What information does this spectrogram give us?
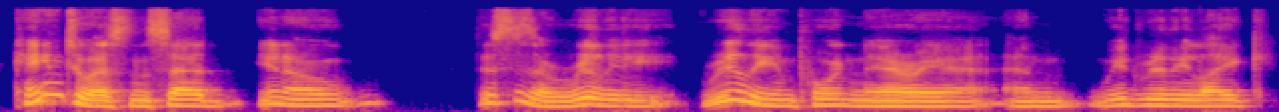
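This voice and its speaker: Soft-toned older Irish man. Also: on the high side. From Ireland. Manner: thoughtful, halting with many restarts and soft laughs. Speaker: guest speaker, geriatric psychiatrist. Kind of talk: casual talk on a video call. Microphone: video call.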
